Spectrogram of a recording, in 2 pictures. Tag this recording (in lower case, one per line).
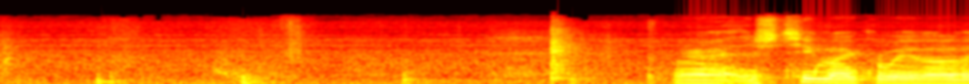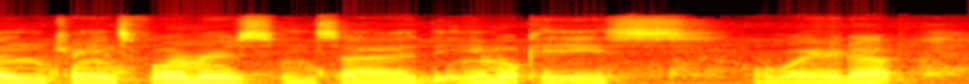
speech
